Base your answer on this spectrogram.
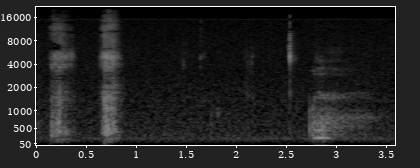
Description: Lots of girly sneezes..... i'm laid in bed surrounded by tissues right now....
